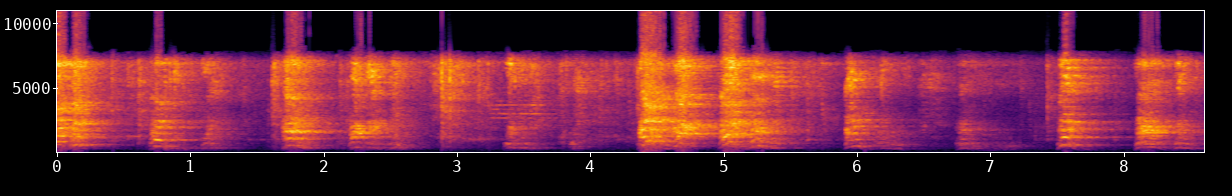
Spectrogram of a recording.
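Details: Excited Shih Tzu puppy, about four months old, indoors chasing a ball; sharp high barks and yips repeated in quick irregular bursts, some loud clicks and knocks between them.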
